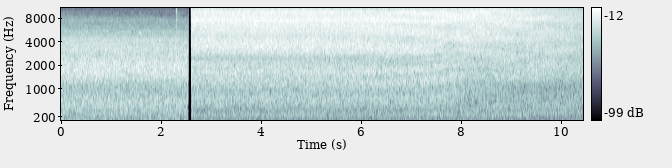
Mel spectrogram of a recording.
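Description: Wind rumbling on the microphone, then after a sudden cut about two and a half seconds in, the steady hiss of a small waterfall and rocky creek, easing slightly near the end.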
